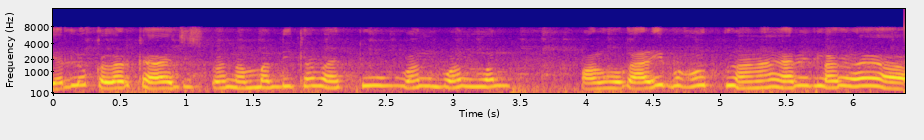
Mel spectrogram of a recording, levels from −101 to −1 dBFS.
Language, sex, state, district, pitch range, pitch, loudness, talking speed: Hindi, male, Bihar, West Champaran, 250-330 Hz, 290 Hz, -14 LUFS, 180 wpm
